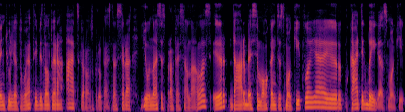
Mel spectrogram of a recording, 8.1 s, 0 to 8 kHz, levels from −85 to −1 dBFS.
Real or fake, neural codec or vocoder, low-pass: real; none; 7.2 kHz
